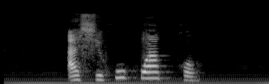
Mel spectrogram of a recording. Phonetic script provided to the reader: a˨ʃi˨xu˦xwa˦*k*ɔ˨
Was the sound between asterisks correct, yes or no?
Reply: yes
